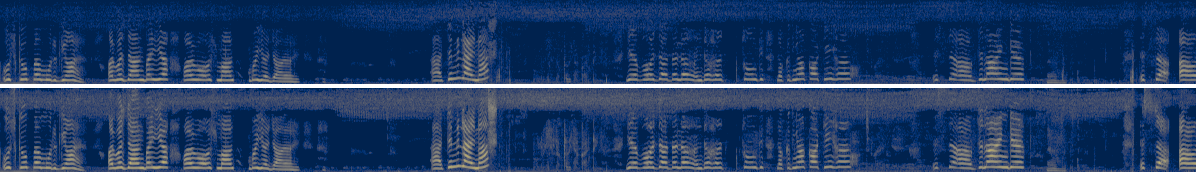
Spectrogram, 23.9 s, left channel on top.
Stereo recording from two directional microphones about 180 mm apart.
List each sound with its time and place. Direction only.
0.0 s a sound: 35° right (ahead or behind)
2.1 s a child's voice: 40° right (ahead or behind)
8.6 s a child's voice: 55° right (ahead or behind)
12.4 s a child's voice: 25° right (ahead or behind)
18.7 s a child's voice: 25° right (ahead or behind)
22.5 s a sound: 20° right (ahead or behind)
